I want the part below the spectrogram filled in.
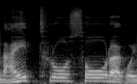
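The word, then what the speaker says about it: nitroso: NO, 이건 나이트로소라고 읽어주시면 돼요. 이거는 NO2가 나이트로고요. 이건 나이트로소예요.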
